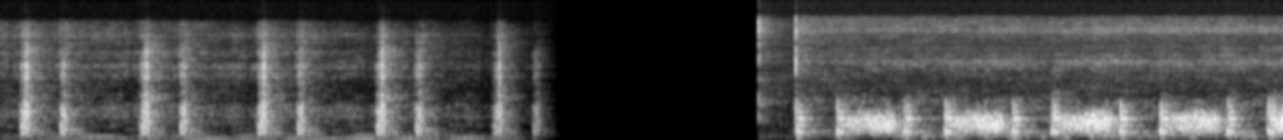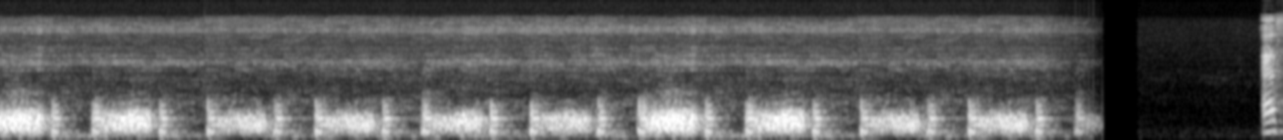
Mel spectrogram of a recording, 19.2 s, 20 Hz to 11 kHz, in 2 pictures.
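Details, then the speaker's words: Regular heartbeats through a stethoscope during a nursing cardiac assessment, with a whooshing murmur filling each beat at the mitral site; S1 and S2 heard at all sites, no extra sounds, apical pulse 58 bpm. "and s-two heard overall cardiac sites murmur heard at mitral site no other extra heart sounds heard apical pulse was 58 beats per minute"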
